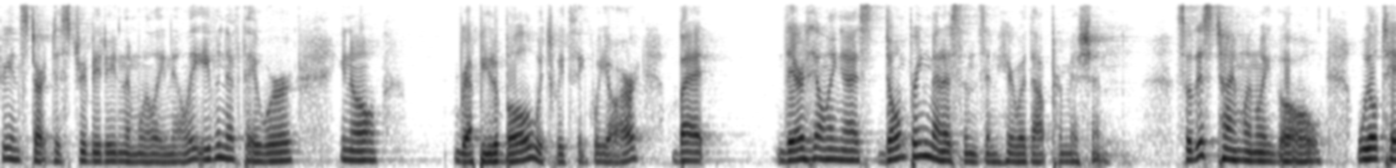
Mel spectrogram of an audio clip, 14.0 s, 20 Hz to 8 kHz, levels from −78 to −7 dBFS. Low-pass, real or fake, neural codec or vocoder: 7.2 kHz; real; none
